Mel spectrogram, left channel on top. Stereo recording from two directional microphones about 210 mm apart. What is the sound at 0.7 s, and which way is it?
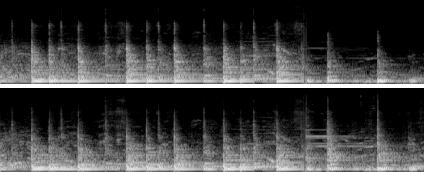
Music, 10° right (ahead or behind).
